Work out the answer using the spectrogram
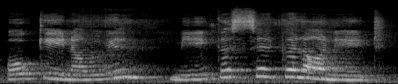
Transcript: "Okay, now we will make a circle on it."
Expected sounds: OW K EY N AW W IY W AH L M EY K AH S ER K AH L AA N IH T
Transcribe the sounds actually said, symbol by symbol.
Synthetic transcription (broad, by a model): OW K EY N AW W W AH N M EY K AH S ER K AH L AA N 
